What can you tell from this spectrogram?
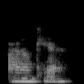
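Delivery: low, soft, can't-be-bothered delivery; apathetic. Acted. Therapist demonstrating apathy to her listeners, apathetic. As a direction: say it with mild, sinking indifference. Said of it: "We begin this state at apathy".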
